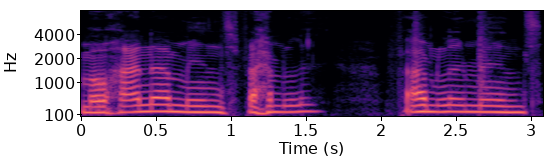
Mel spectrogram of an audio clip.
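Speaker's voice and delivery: slow, deliberate, high-pitched, drawn-out little cartoon voice. Doing a requested impression of Stitch: Stitch voice. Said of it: "Stitch from Lilo and Stitch".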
